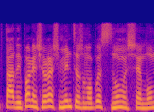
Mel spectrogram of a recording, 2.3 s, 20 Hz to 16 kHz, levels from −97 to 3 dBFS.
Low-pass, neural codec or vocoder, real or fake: 7.2 kHz; codec, 16 kHz, 1 kbps, FunCodec, trained on LibriTTS, 50 frames a second; fake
